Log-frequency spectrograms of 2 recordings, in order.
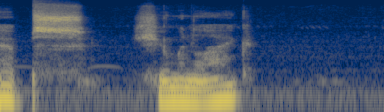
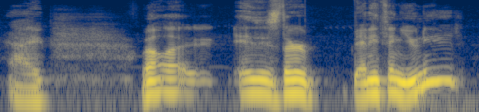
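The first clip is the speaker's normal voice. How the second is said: higher, hesitant traveling fiancé; flustered traveler; 7 semitones higher, 7 dB louder than usual. Acted. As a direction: stammer politely through an explanation to a stranger. Voices the traveler offering help.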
